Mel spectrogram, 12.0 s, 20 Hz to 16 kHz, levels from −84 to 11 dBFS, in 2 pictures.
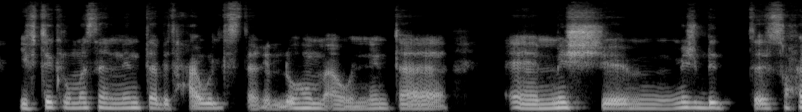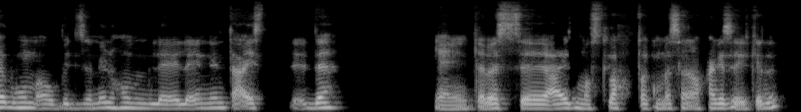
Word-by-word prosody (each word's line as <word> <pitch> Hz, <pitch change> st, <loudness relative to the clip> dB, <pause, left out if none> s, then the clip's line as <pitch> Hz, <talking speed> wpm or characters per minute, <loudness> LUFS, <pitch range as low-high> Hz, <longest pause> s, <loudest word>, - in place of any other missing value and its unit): يفتكروا 160 Hz, +3 st, 0 dB
مثلًا 165 Hz, 0 st, -1 dB
إن 155 Hz, 0 st, -3 dB
أنت 165 Hz, 0 st, -1 dB
بتحاول 150 Hz, +1 st, -1 dB
تستغلّهم 155 Hz, -1 st, -2 dB
أو 65 Hz, -, -3 dB
إن 65 Hz, -, -7 dB
أنت 145 Hz, 0 st, -1 dB, 0.6 s
آآ 145 Hz, -5 st, +2 dB
مش 165 Hz, +3 st, +6 dB, 0.6 s
مش 170 Hz, 0 st, +2 dB
بتصاحبهم 165 Hz, 0 st, 0 dB
أو 140 Hz, 0 st, -1 dB
بتزاملهم 150 Hz, +2 st, -2 dB
ل 140 Hz, -1 st, +1 dB
لإن 145 Hz, +3 st, -1 dB
أنت 165 Hz, 0 st, -1 dB
عايز 155 Hz, -, +2 dB
ت -, -, -40 dB, 0.2 s
ده، 165 Hz, +3 st, 0 dB, 0.7 s
يعني 60 Hz, -, -2 dB
أنت 65 Hz, -, -6 dB
بس 150 Hz, -1 st, +3 dB
عايز 145 Hz, +1 st, +4 dB
مصلحتك 145 Hz, 0 st, -2 dB
مثلًا 145 Hz, -, 0 dB
أو -, -, -2 dB
حاجة 150 Hz, -1 st, +1 dB
زي 150 Hz, -, +2 dB
كده؟ 175 Hz, +6 st, -1 dB
155 Hz, 155 wpm, -23 LUFS, 145-165 Hz, 0.7 s, مش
